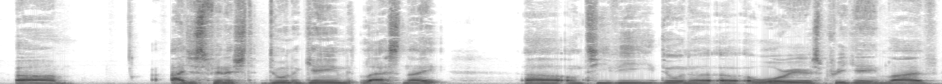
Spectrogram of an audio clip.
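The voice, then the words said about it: Hoarse, partly lost voice. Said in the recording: “my voice is a little, I feel like I lost my voice a little bit from yelling outside”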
